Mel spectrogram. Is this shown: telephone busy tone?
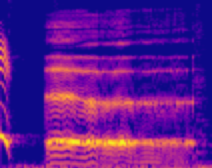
no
